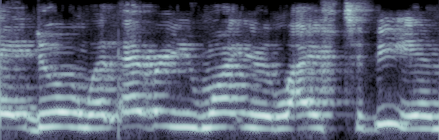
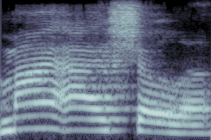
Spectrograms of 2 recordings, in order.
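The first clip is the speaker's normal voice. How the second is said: Shola with stress on the sho syllable; 4 semitones lower than usual. Answering where the accent falls in a name: stress on sho in shola. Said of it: "I'd say on the show".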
